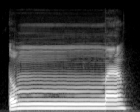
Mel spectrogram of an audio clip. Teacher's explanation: Thumma disebut dengan gunnah musyaddadah. Dan mim ini adalah maudhi'us syafatain, kelompok atau yang keluar dari 2 bibir. Dan dia kalau kita bicara sifat, sifatnya adalah tawassut, pertengahan.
